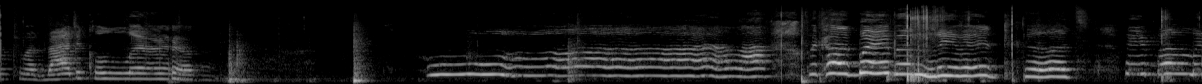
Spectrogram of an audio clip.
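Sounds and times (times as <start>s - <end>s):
child singing wordless tune: 0.0s - 2.2s, 4.2s - 12.0s.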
